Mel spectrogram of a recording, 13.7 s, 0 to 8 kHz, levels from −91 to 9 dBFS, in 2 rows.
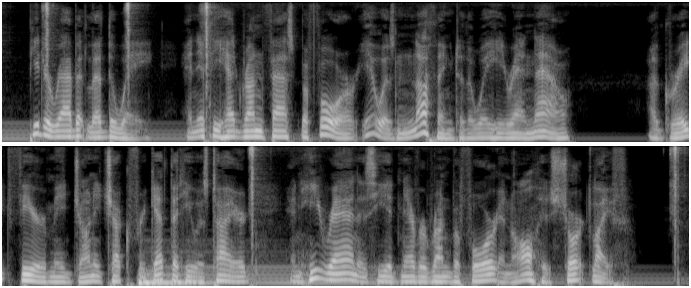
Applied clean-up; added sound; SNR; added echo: none; Fire + Bowed string instrument; 10 dB; none.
